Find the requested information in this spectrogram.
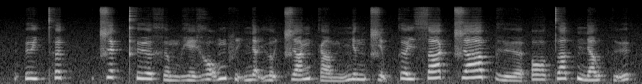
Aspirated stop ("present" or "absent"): present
